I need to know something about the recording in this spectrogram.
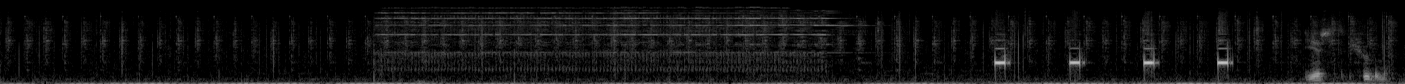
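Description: The quiet opening of a track played from a vinyl record, with surface crackle throughout. A steady high ringing tone holds for about four seconds, then four short beeps come about three-quarters of a second apart. A brief voice follows near the end.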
